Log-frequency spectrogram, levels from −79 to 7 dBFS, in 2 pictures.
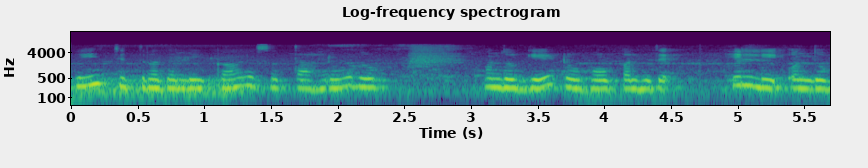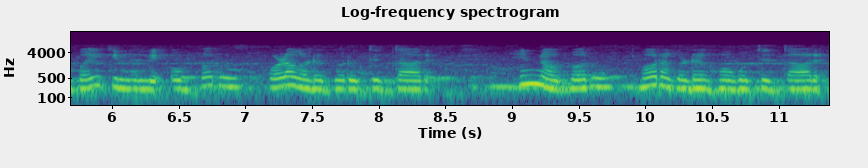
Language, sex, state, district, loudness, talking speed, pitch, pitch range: Kannada, female, Karnataka, Raichur, -14 LUFS, 90 wpm, 220 Hz, 210-245 Hz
